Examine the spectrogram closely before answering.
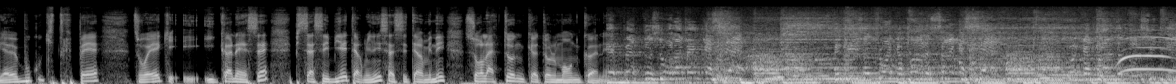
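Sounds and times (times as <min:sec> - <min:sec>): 
speech: 0:00.0 - 0:11.2
live concert music: 0:06.1 - 0:11.7
father whooping shout at concert: 0:11.1 - 0:11.7.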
